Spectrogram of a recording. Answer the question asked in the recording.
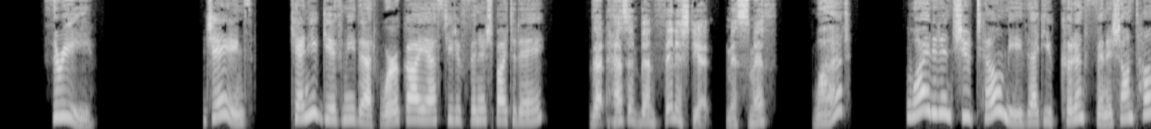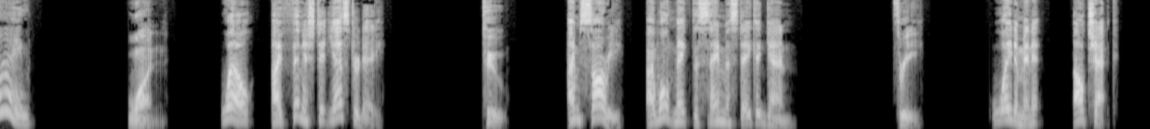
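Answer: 2: I'm sorry, I won't make the same mistake again.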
